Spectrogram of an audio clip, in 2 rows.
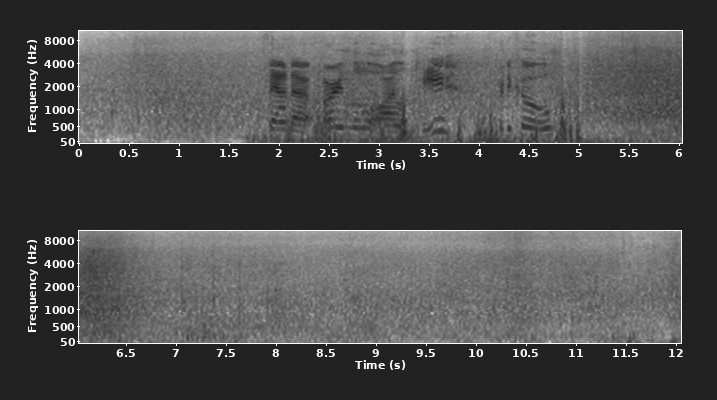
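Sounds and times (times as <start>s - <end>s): wind rumbling on microphone: 0.0s - 12.0s
small waves washing on sand: 3.0s - 12.0s.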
